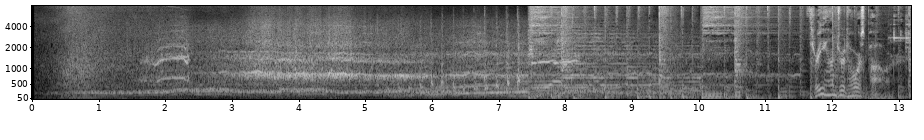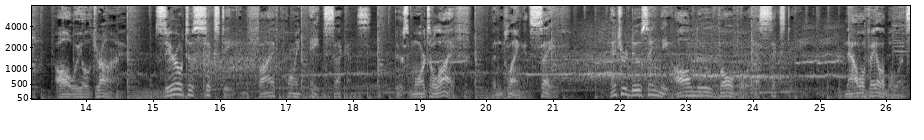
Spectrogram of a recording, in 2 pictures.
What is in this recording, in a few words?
Car Ads Announcer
